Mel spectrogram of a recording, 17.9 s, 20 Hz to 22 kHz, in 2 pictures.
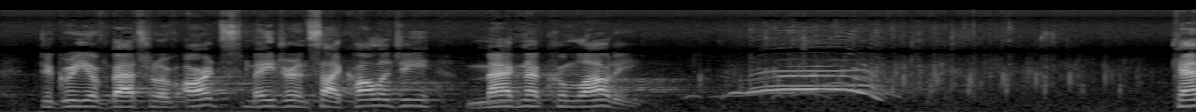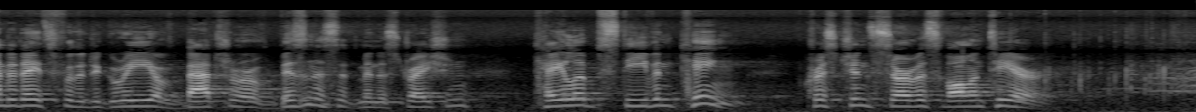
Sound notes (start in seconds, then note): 5.5 audience cheering; 17.3 audience cheering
